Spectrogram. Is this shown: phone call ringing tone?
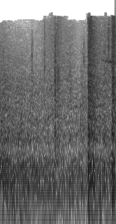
no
